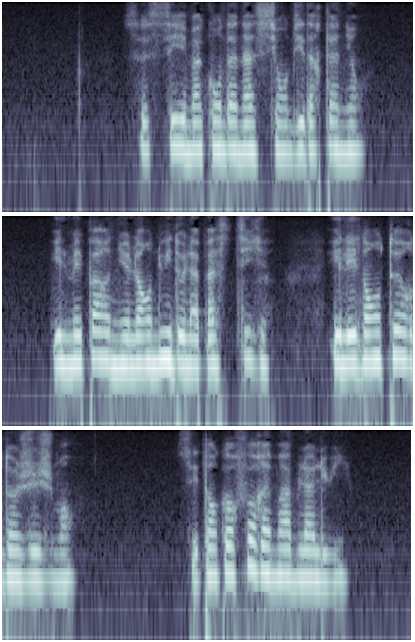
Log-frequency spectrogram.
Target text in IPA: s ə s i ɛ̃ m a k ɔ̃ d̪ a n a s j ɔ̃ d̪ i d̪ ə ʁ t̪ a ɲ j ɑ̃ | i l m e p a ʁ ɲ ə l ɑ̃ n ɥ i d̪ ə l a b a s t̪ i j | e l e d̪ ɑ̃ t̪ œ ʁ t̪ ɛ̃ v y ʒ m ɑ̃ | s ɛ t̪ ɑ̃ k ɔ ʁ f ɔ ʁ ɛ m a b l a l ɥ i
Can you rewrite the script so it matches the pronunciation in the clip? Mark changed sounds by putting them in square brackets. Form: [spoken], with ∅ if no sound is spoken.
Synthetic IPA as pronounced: s ə s i [ɛ] m a k ɔ̃ d̪ a n a s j ɔ̃ d̪ i d̪ [a] ʁ t̪ a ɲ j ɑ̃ | i l m e p a ʁ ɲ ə l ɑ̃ n ɥ i d̪ ə l a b a s t̪ i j | e l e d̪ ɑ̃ t̪ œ ʁ [d̪] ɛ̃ [ʒ] y ʒ m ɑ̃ | s ɛ t̪ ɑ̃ k ɔ ʁ f ɔ ʁ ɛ m a b l a l ɥ i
